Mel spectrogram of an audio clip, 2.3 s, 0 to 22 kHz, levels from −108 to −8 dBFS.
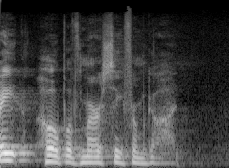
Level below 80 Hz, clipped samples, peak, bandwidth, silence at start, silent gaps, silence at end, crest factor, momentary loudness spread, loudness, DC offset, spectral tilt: -74 dBFS; under 0.1%; -8 dBFS; 13.5 kHz; 0 s; none; 0.55 s; 20 dB; 17 LU; -28 LUFS; under 0.1%; -7 dB/octave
